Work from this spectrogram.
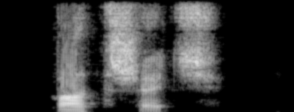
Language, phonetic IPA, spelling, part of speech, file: Polish, [ˈpaṭʃɛt͡ɕ], patrzeć, verb, Pl-patrzeć.ogg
